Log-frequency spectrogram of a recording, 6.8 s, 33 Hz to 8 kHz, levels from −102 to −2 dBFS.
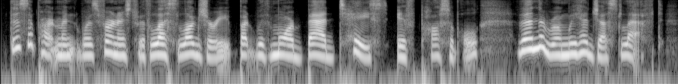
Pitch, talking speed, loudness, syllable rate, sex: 225 Hz, 185 wpm, -19 LUFS, 4.9 syllables/s, female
